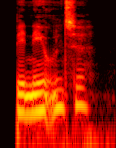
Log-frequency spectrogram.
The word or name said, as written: benævnelse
